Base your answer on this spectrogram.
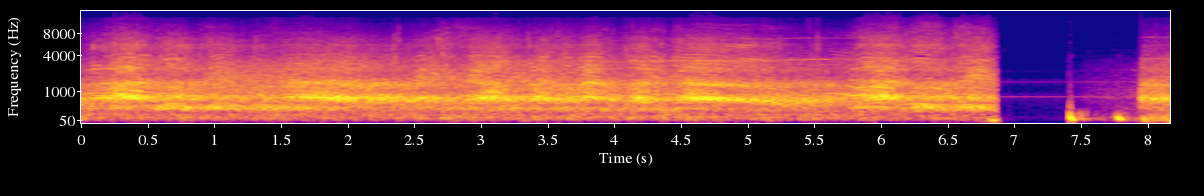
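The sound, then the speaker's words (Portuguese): Corinthians football fans at the stadium in Itaquera chant and shout angrily in protest after a 1-0 home defeat to Internacional, a loud, continuous roar for about seven seconds, then it cuts off abruptly into silence and a few short thumps. “Chacó abrindo o microfone pra gente ouvir protestos da torcida do Corinthians em Itaquera.”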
